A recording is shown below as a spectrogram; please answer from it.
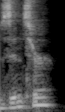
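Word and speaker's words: Zinsser: was reading a book by William Zin sir that's how you pronounce his last name on writing I think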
